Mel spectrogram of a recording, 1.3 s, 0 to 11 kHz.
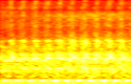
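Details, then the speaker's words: Old International Scout V8 idling right after the distributor spark leak was fixed following the pushrod repair: steady, even idle with a smooth low rumble and no missing beats; now firing on all eight cylinders instead of seven. "It's funny when it's running on eight cylinders instead of seven."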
